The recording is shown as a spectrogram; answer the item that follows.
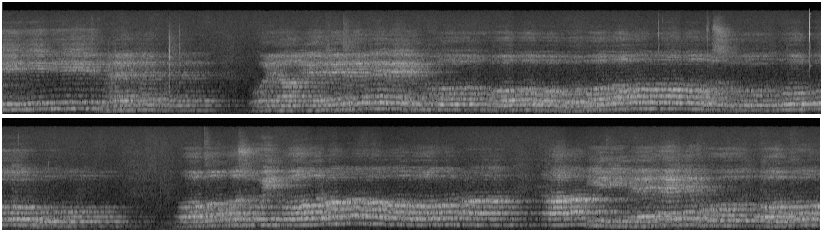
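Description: Ambrosian plainchant sung in unison by men's voices, with reverberation. The singing breaks off briefly three times between phrases, a few seconds in, about two-thirds through and near the end.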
